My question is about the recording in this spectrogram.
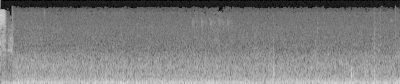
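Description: Steady low rumble of outdoor background noise, with a couple of faint light knocks about five and seven seconds in.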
